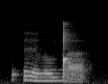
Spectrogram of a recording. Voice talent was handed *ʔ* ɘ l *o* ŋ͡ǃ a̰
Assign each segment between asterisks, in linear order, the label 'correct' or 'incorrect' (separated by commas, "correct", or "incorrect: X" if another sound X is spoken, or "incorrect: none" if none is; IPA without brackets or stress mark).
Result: correct, correct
